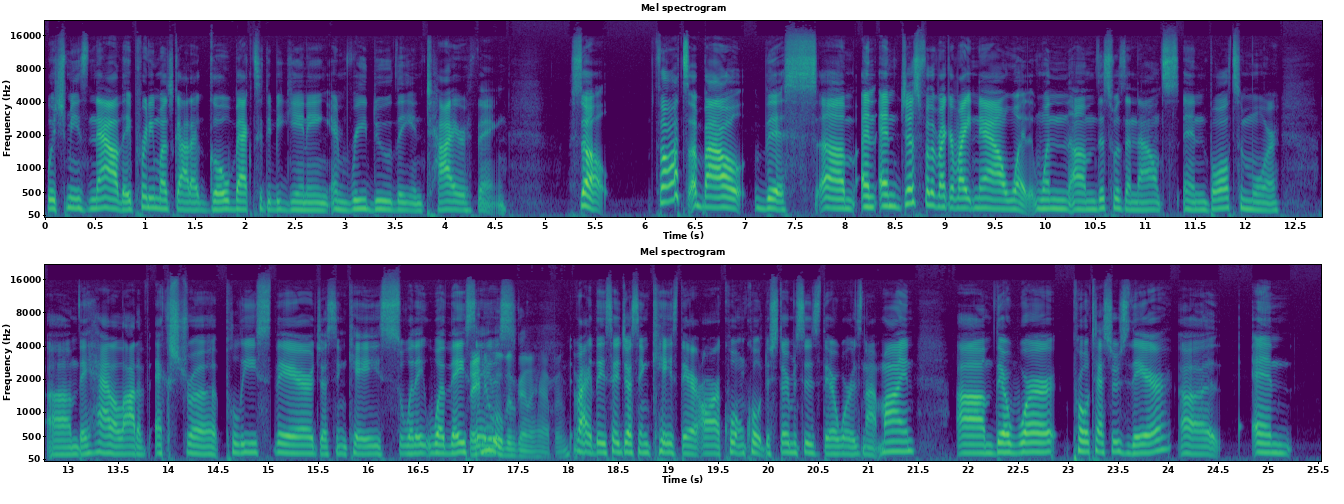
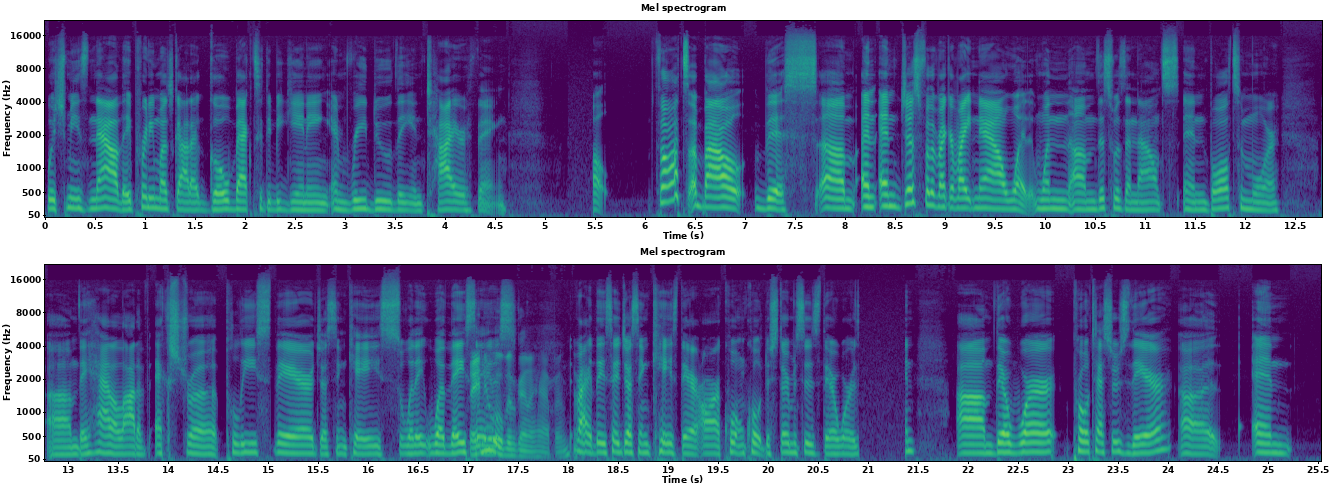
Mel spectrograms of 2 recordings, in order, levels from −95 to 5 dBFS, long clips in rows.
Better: first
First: none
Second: audio cutting out; at 5 s and at 21 s

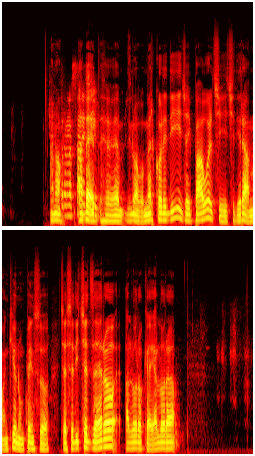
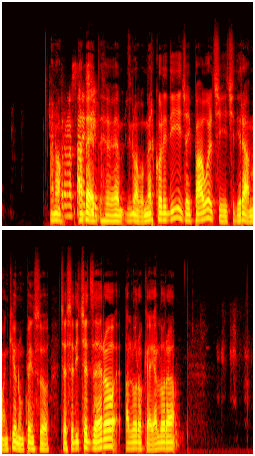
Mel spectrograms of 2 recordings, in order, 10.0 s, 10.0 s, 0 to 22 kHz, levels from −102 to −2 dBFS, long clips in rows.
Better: neither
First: none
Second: none

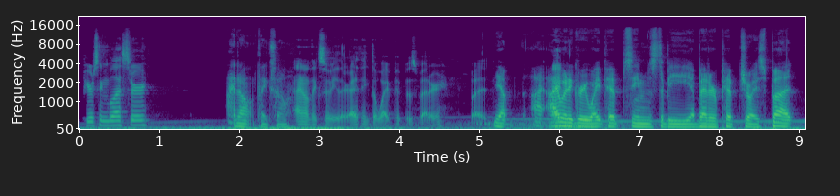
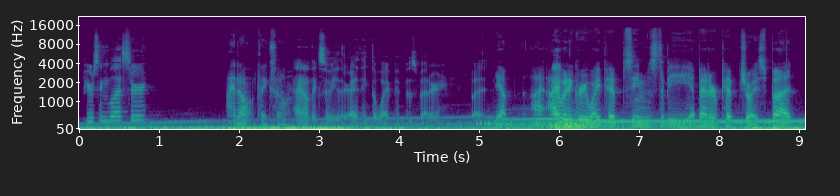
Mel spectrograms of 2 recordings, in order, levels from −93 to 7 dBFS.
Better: first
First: low rumble; faint; throughout; 20 dB below the speech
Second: low rumble; loud; throughout; 4 dB below the speech

